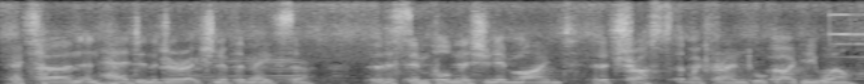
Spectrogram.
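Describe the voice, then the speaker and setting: A man's voice: medium pitch, steady tone, a little fast, a loud crowd, natural voice, low-quality recording. A man acting as a haunted immortal who narrates his own tale in an audio drama. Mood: somber. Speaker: narrator and lead actor.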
